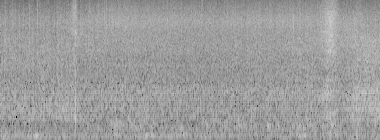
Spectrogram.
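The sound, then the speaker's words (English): Heavy rain pours steadily onto a car being driven, a dense, continuous hiss of drops drumming the roof and glass, with a brief brighter swish near the end. “All right, so we got a pretty good little downpour here that is probably gonna make the wipers go to max here in a second.”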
